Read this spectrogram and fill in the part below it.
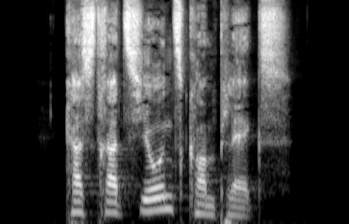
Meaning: castration anxiety
- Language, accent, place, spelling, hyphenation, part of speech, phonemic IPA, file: German, Germany, Berlin, Kastrationskomplex, Kas‧t‧ra‧ti‧ons‧kom‧plex, noun, /kastʁaˈt͡si̯oːnskɔmˌplɛks/, De-Kastrationskomplex.ogg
